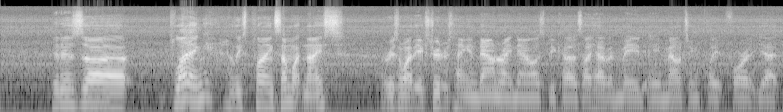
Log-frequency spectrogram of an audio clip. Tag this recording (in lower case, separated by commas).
speech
